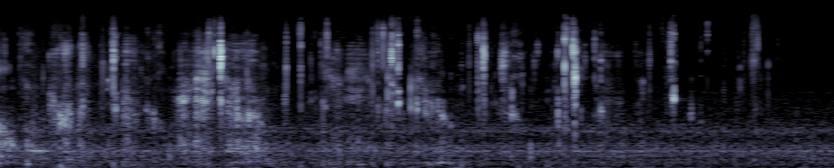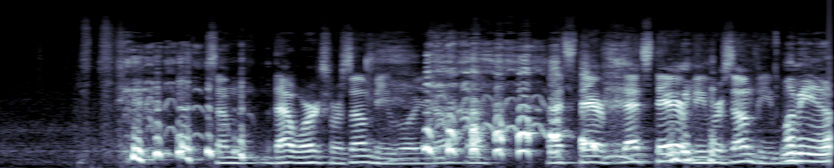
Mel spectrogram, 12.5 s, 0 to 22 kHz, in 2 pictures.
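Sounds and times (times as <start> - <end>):
chewing sour gummy candy: 0.0 - 6.0
laughter: 7.0 - 8.3, 9.0 - 12.0
speech: 7.3 - 12.5.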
